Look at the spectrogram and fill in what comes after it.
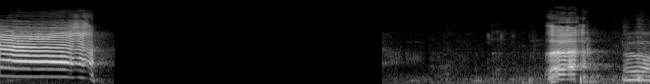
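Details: Blossom, a miniature goat giving birth, lets out a loud, wavering bleat lasting about a second. Long silence follows, then rustling, a person's voice and a short second bleat near the end.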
